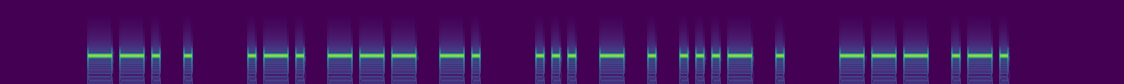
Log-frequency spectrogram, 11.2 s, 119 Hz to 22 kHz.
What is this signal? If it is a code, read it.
Morse code, heard as a keyed tone, about 16 wpm, 700 Hz. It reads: GE RON STEVE OR
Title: K1USN SST QSO Practice - 15wpm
